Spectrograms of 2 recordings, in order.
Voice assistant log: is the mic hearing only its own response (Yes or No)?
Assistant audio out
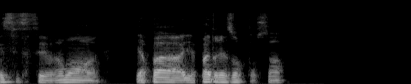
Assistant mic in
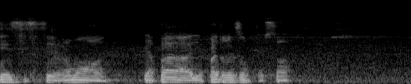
Yes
